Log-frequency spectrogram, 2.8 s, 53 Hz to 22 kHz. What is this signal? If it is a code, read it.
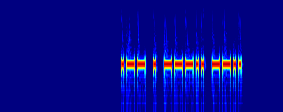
Morse code, heard as a keyed tone, about 44 wpm, 690 Hz. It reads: WE8Z
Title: USA Call Signs - 4 Characters - 4x Character Spacing - 45wpm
